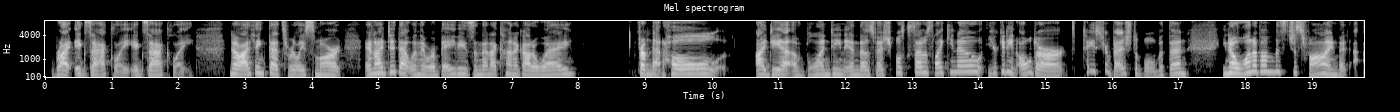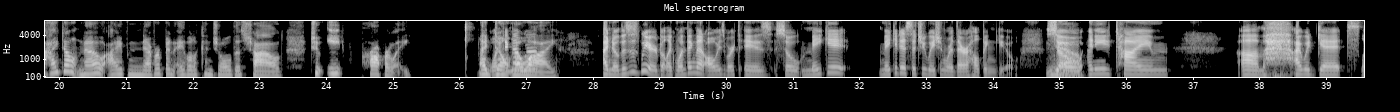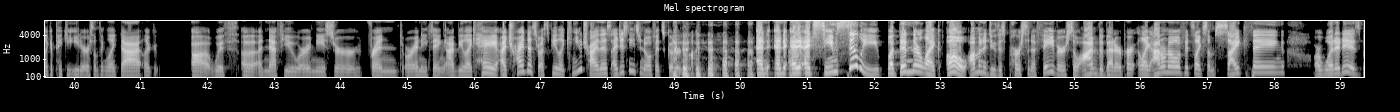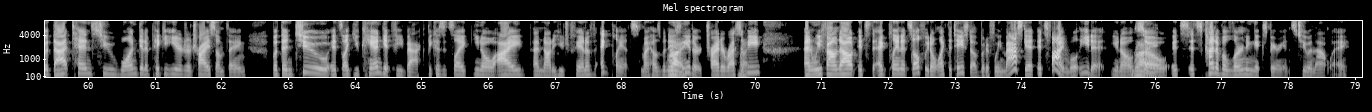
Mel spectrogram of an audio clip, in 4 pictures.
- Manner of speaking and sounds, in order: swallow; "cajole" said as "conjole"; tapping; exhale; other background noise; laugh
- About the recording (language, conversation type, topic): English, unstructured, Why is food sometimes used to exclude people socially?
